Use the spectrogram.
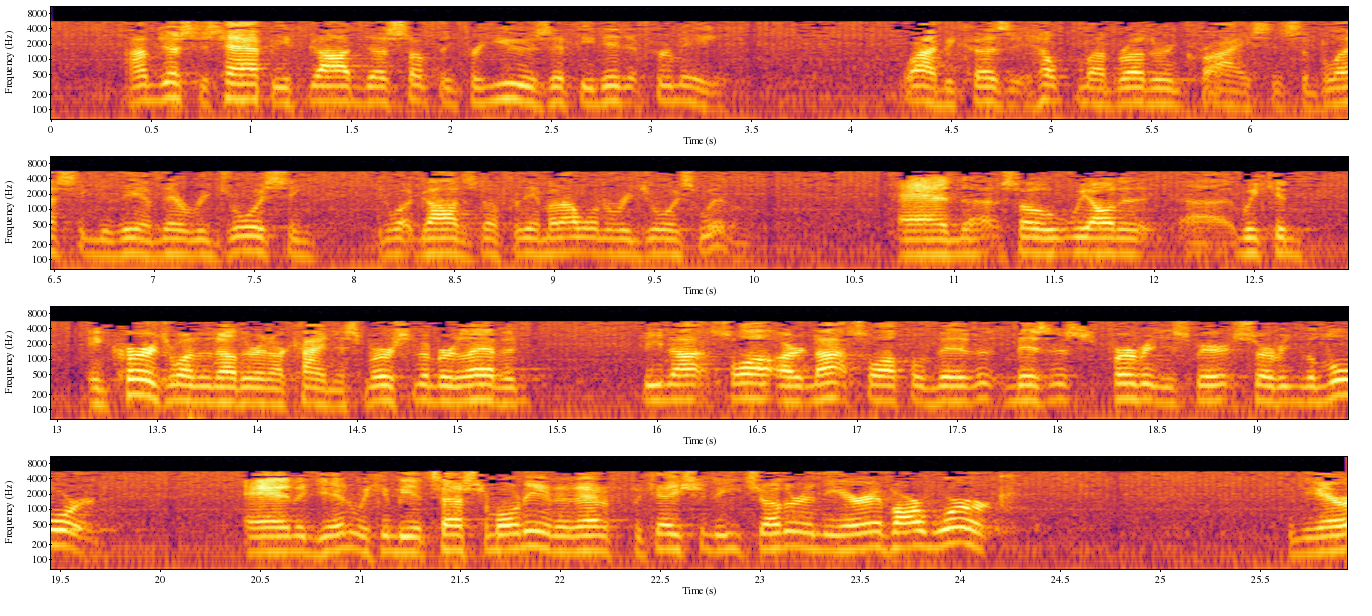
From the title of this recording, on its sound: Ketha Heights Baptist Church ~ Live Broadcast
